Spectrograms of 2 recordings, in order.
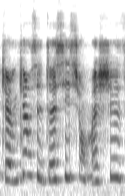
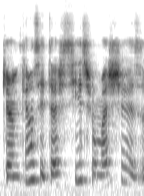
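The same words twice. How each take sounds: First: It is said in a small, whining voice. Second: It is said in a medium voice.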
